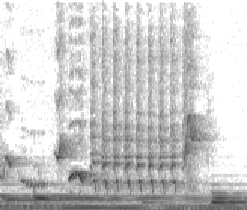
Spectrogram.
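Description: A small songbird chirping a few times, then giving a fast, even trill of about a dozen notes in a second, over calm sustained instrumental music.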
